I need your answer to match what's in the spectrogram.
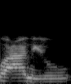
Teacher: والواو في كلمة وعملوا واو مفتوحة متحركة تخرج من الشفتين بإبقاء فرجة هما ونصفها الخفاء.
